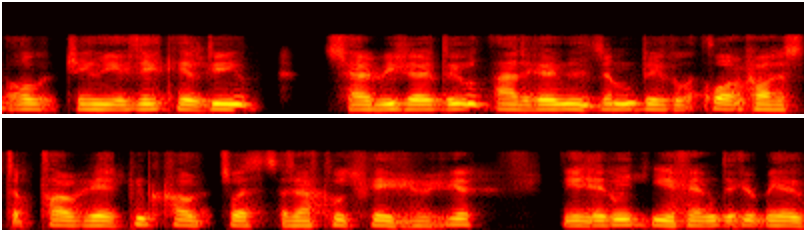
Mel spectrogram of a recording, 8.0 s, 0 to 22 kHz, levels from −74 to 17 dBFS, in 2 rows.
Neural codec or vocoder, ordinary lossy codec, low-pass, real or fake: codec, 16 kHz, 0.5 kbps, FreqCodec, larger model; none; 7.2 kHz; fake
